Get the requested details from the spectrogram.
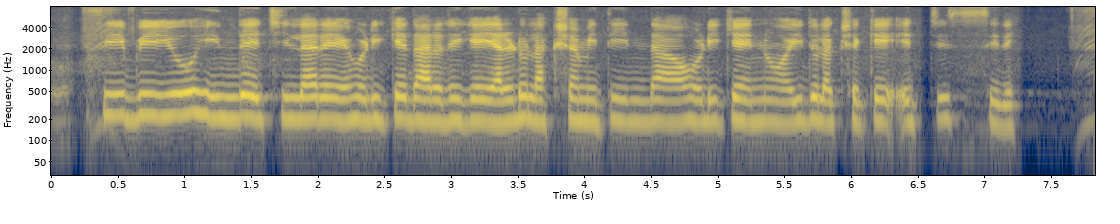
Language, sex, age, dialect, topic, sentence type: Kannada, female, 18-24, Mysore Kannada, banking, statement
